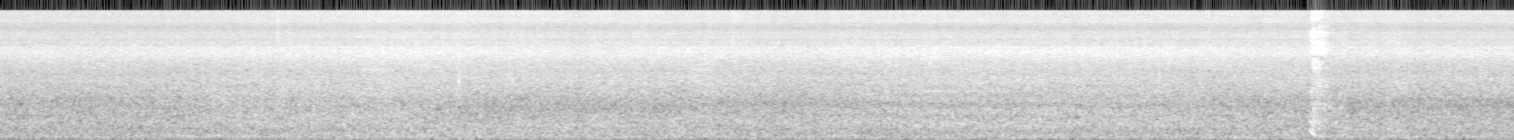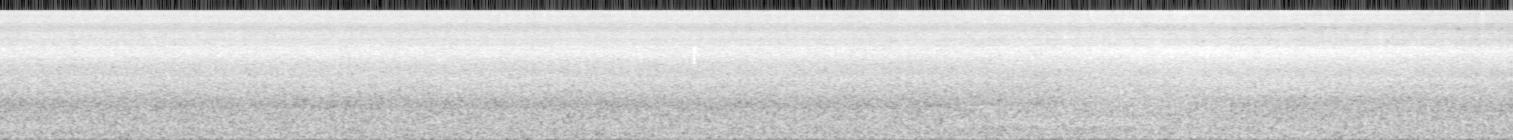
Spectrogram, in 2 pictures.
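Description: Waterfall cascading over rock: a steady, even rushing of water. A single sharp click about halfway through.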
